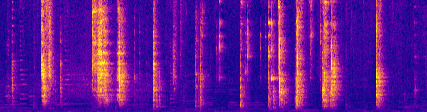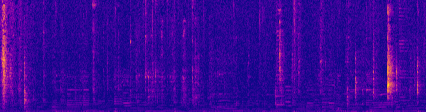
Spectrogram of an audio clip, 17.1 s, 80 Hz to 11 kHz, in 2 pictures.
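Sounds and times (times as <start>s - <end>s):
background music sustained notes: 0.0s - 17.0s
hand tools striking wood: 0.2s - 9.2s.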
